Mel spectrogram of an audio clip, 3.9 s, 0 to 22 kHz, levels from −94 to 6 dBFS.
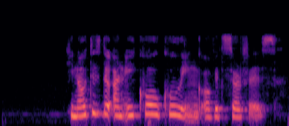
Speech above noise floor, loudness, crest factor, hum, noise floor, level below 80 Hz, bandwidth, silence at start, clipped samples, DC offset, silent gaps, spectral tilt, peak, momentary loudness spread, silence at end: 49 dB; -34 LUFS; 18 dB; none; -83 dBFS; -76 dBFS; 8 kHz; 0.95 s; under 0.1%; under 0.1%; none; -5.5 dB/octave; -16 dBFS; 7 LU; 0.2 s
